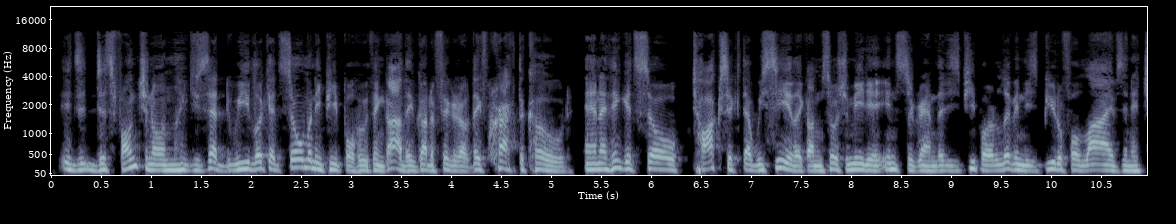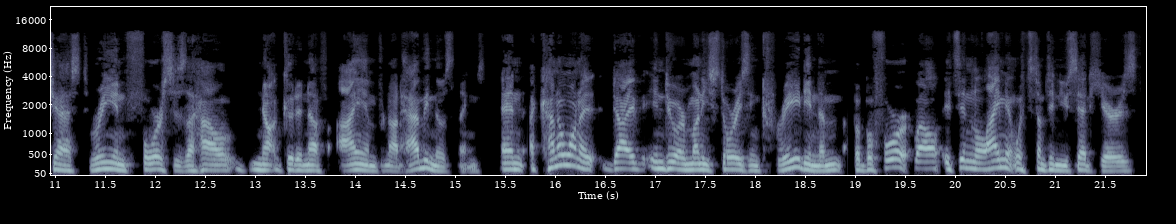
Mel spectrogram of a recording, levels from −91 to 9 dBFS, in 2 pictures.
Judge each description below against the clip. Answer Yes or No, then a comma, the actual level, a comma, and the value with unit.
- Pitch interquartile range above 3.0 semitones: Yes, average, 3.6 semitones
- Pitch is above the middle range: No, low, 135 Hz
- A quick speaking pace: Yes, fast, 245 wpm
